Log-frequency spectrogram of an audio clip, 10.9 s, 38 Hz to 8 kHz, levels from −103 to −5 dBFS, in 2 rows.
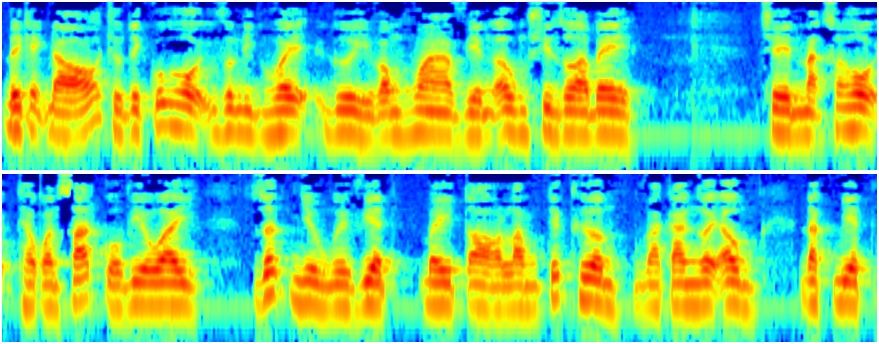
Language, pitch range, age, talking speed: Vietnamese, 120-130 Hz, 20-39, 225 wpm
